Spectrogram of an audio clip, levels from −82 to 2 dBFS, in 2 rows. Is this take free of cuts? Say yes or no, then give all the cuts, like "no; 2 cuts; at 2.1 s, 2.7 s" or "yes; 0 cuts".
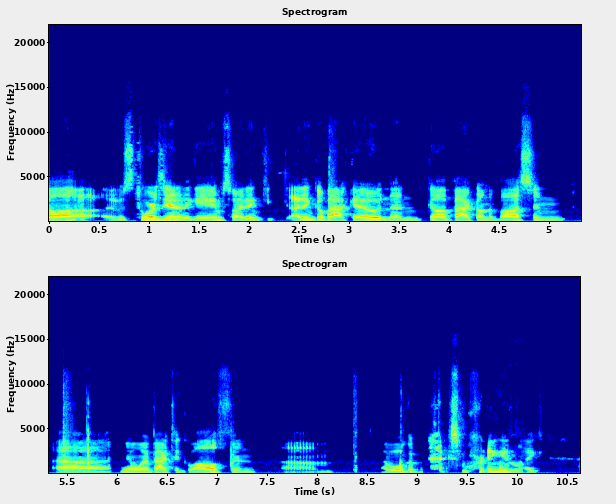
no; 1 cut; at 5.2 s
